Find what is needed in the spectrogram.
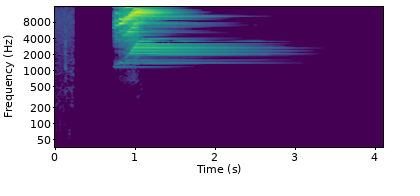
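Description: A magical sparkle chime effect: a quick downward cascade of high, bell-like tinkling tones that rings and fades away over about two seconds.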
